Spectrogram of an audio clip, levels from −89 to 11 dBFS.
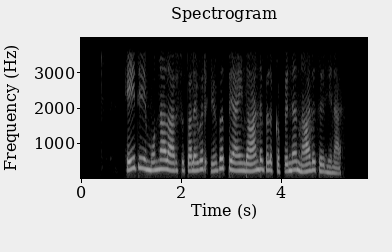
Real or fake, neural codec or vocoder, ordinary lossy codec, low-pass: fake; codec, 24 kHz, 0.9 kbps, WavTokenizer, medium speech release version 1; AAC, 24 kbps; 3.6 kHz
